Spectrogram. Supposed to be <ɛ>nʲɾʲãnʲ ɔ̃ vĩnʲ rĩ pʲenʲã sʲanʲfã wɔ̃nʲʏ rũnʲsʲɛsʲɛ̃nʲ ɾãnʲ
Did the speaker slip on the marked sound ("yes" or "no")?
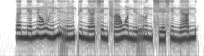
no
